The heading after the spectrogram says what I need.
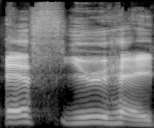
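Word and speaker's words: phở: go that's that's a reason why so so pronunciation it's not fo it's or the pronunciation or the pronunciation it's f it's p h but it's not f h right it's Fu for anyone that that needs to know and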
